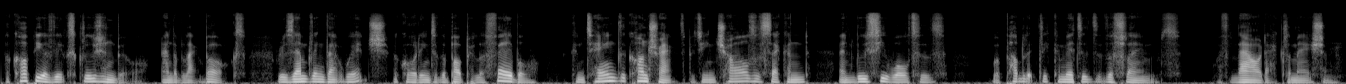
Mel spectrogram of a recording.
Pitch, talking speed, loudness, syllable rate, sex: 110 Hz, 165 wpm, -21 LUFS, 5.5 syllables/s, male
